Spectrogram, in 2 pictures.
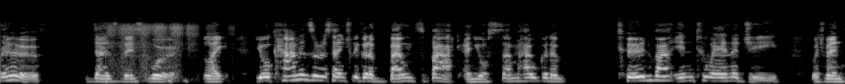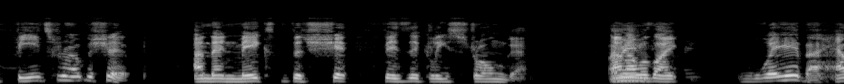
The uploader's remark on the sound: This episode was recorded remotely in February 2021.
